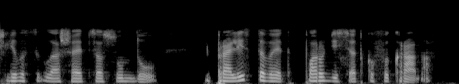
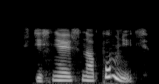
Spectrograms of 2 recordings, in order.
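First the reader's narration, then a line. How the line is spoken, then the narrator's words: Indignant declaration. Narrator (Russian): заявляет возмущенно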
